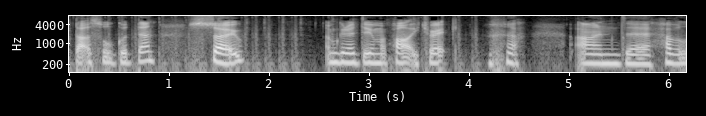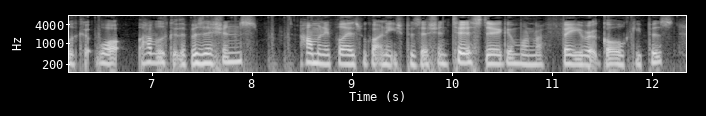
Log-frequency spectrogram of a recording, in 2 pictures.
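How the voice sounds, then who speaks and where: A young woman with a sore, croaky throat, chatting through video game commentary on a headset mic in a rambling way full of fillers. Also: medium pitch, flat delivery, normal speed. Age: young adult. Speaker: gaming channel host. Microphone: headset microphone.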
